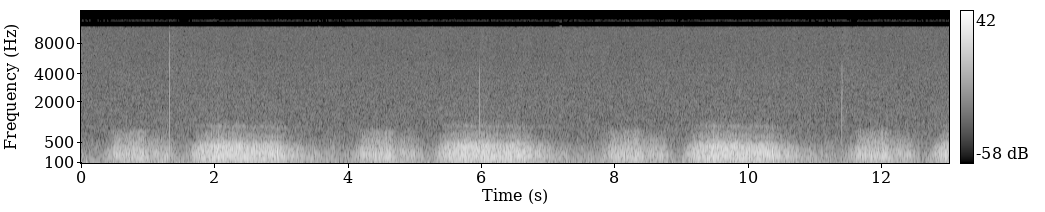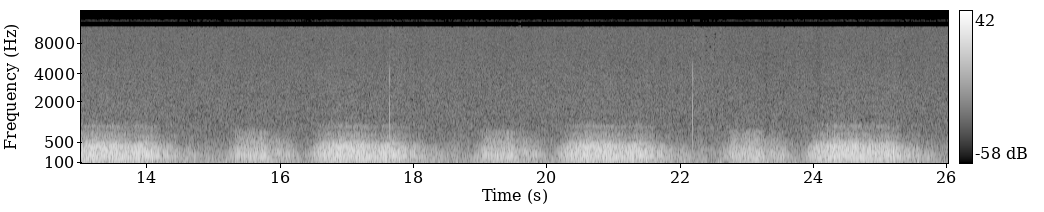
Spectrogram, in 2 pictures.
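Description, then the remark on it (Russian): Loud, hollow, resonant breath sounds heard through a stethoscope as amphoric breathing, recorded from a patient with a large abscess of the left lung, with about six steady cycles, each a short inhale followed by a longer exhale, and no talking. “Прослушайте амфорическое дыхание, записанное у больного с крупным абсцессом левого легкого.”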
